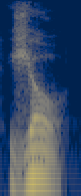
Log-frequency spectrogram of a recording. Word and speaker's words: Zhou: Zhou, 2 weken geleden heb ik gevraagd, hoe spreek je nou eigenlijk uit? Ik had toen een interview met hem. Toen zei hij Zhou.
